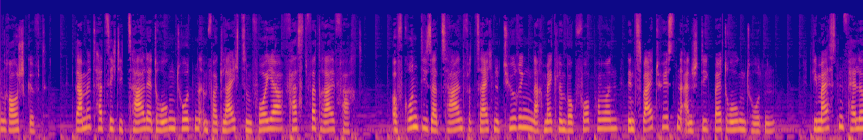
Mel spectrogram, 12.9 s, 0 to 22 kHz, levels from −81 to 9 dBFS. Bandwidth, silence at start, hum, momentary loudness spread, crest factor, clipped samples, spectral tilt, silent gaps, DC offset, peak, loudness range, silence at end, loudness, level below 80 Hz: 15.5 kHz; 0 s; none; 6 LU; 18 dB; under 0.1%; -4.5 dB/octave; none; under 0.1%; 0 dBFS; 2 LU; 0 s; -18 LUFS; -38 dBFS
